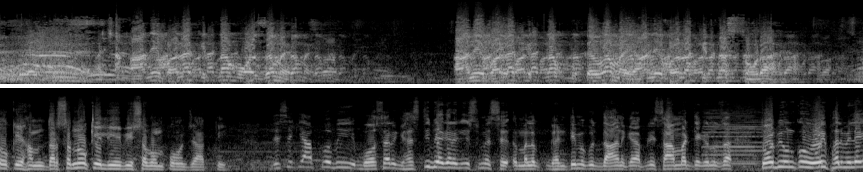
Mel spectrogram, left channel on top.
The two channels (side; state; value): both; different; correlation 0.00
